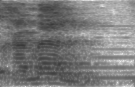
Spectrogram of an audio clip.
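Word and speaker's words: חנן: La idea se relaciona con Hanán, así se pronuncia la palabra en hebreo, Hanán.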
